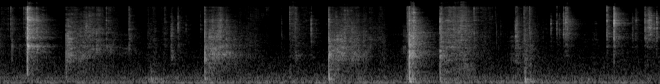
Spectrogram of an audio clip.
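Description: Food is flipped in a pan with a utensil, giving sharp clinks and scrapes of metal against cookware in an irregular series of close, moderately loud hits.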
